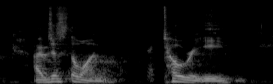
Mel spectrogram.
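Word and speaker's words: torii: it more authentically in the original language next Tori, could I have the definition?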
